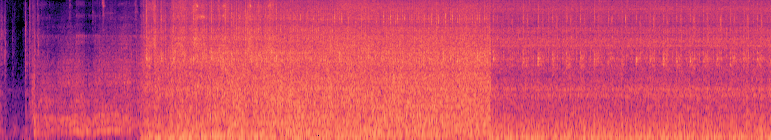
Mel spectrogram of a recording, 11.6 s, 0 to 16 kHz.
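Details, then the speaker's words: ZIL crane truck petrol engine after 20 years standing, idle raised, cold: cranks briefly, catches into a busy slightly uneven idle that drops back and won't gain revs; owner thinks it may need warming up. "Работает. Но работать хочет, непонятно что как, но оборотов не набирает. Возможно, нужно еще, чтобы прогрелся он."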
